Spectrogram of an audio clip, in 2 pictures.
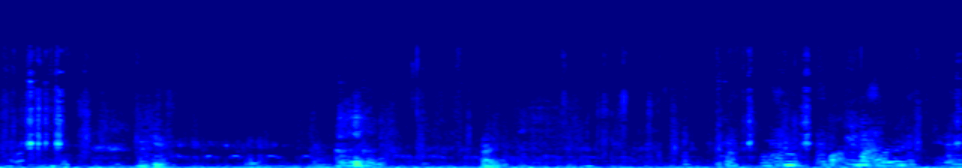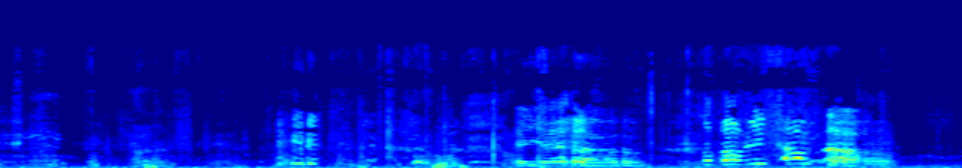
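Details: Puppies whining while they breastfeed: soft scattered noises at first, then, toward the end, louder wavering high whines that rise and fall in pitch, several in quick succession over a low background hum.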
